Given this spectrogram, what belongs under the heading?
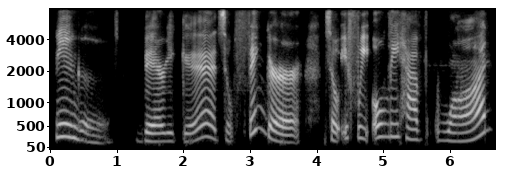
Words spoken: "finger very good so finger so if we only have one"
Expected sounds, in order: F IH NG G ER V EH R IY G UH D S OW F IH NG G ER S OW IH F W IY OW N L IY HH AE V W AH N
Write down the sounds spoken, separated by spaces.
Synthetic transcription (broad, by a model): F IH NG G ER V EH R IY G UH D S OW F IH NG G ER S OW IH F W IY OW N L IY HH AE V W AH N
